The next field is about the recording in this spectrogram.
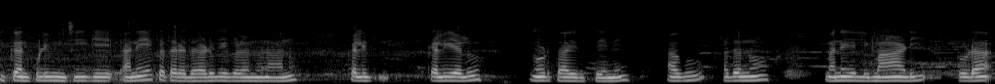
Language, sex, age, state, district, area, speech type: Kannada, female, 45-60, Karnataka, Dakshina Kannada, rural, spontaneous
